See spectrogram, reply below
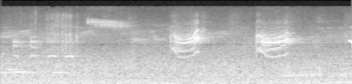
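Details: Song thrush singing in South England, somewhat distant: two matching descending, slurred phrases about a second apart, preceded by a thin high whistle, over a steady low hum.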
